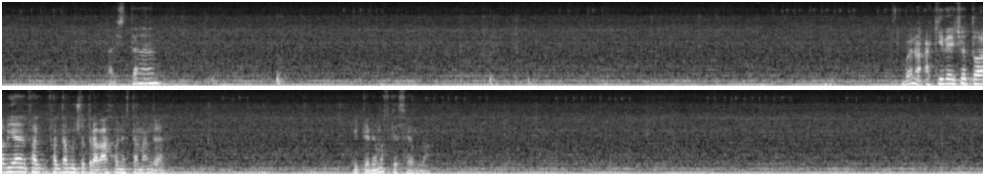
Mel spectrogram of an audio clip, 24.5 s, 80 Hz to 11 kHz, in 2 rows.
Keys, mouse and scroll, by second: 0.1 click, 0.3 click, 0.6 click, 0.9-1.4 scroll down 4, 2.2 shift+middle click, 2.8 middle click, 3.1 middle click, 3.2 shift+middle click, 3.5 middle click, 3.5 shift+middle click, 3.9 scroll up 2, 4.2 click, 4.5 click, 4.7 click, 4.9 scroll down 1, 5.7 middle click, 6.1 shift+middle click, 6.2 shift+middle click, 6.6 scroll up 2, 6.9 click, 7.2 click, 7.4 click, 7.7 scroll down 2, 8.1 middle click, 8.7 shift+middle click, 9.1-9.4 scroll up 3, 9.6 click, 9.8 click, 10.0 click, 10.2 click, 10.4 click, 10.5 click, 10.7 click, 11.0 click, 11.3 click, 11.4 click, 11.5 click, 11.7 click, 11.9 click, 12.5 click, 12.7 click, 12.9 click, 13.4-13.7 scroll down 8, 13.9 shift+middle click, 14.3 scroll up 3, 14.7 middle click, 15.0 click, 15.2 click, 15.5 middle click, 16.3 shift+middle click, 16.6 scroll up 2, 17.3 click, 17.5 click, 17.8 click, 18.0 click, 18.2 click, 18.5 middle click, 19.2 click, 19.4 click, 19.7 click, 19.9 click, 20.0 click, 20.3 shift+middle click, 21.1 click, 21.4 click, 21.6 click, 21.8 click, 22.0 click, 22.3 shift+middle click, 22.8 click, 23.2 click, 23.5 click, 23.7 click, 24.0 shift+middle click.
